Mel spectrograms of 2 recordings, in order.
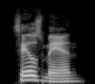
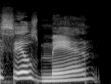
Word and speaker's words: salesman: about pronunciation here salesman do we say sales man we can if we want to emphasize not a woman but if we're just talking in general male female whatever it doesn't matter just position the pronunciation is actually salesman salesman it's going to be MW n salesman salesman okay and plural salesmen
